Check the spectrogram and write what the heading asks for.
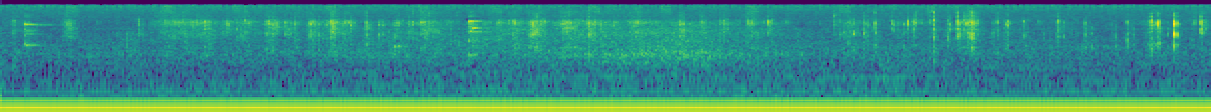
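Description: Faint rustling and light clicks of small parts and a plastic package being handled, over a steady background hiss.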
